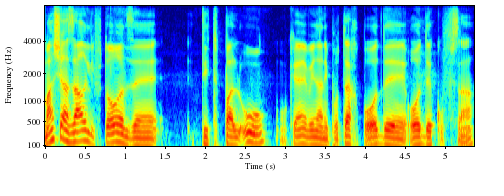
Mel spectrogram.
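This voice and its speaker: Dark and mellow in tone, a man's medium-pitched voice moves at a moderate pace with ordinary pitch variation. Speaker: publisher and tech entrepreneur. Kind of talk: interview conversation. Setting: studio. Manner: repeats words, fillers.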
